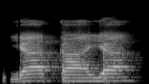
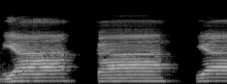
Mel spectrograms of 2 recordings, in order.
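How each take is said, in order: First: Each syllable is short, one beat each. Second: Each syllable is drawn out beyond one beat. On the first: The speaker calls it right. "Jadi satu ketukan, tidak boleh panjang" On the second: The speaker calls it wrong. "Itu sudah lebih dari satu ketukan. Sudah panjang hitungannya"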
